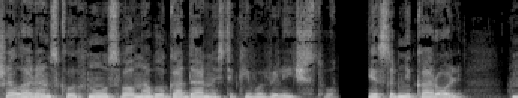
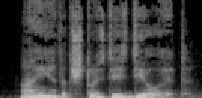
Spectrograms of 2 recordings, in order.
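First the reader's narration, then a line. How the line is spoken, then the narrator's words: Hiss. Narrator (Russian): прошипел Вин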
